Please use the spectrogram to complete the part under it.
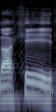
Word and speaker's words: Naqi: Naqi, that's the way of pronouncing. Naqi, it's like hockey except with an N in front.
